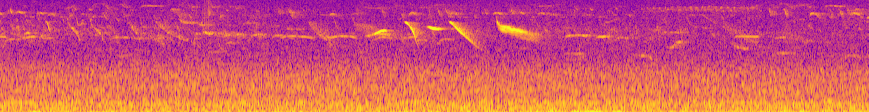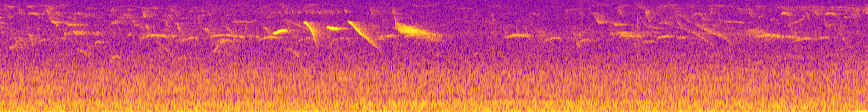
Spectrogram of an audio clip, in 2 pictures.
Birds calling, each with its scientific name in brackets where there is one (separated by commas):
Rufous-collared Sparrow (Zonotrichia capensis), Golden-faced Tyrannulet (Zimmerius chrysops)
